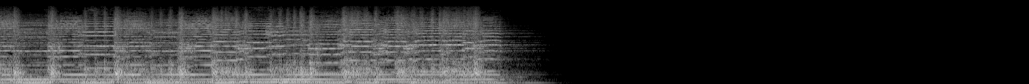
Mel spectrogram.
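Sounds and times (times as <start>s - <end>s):
Highland bagpipes: 0.0s - 5.5s.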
